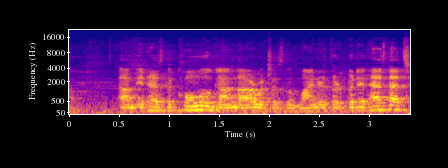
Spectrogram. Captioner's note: hindi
